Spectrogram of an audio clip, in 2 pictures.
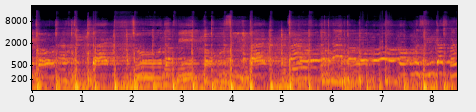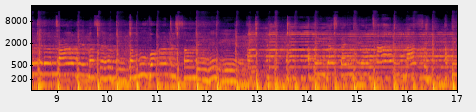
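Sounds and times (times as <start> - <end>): live band playing: 0.0 - 17.0
saxophone melody: 12.6 - 17.0.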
